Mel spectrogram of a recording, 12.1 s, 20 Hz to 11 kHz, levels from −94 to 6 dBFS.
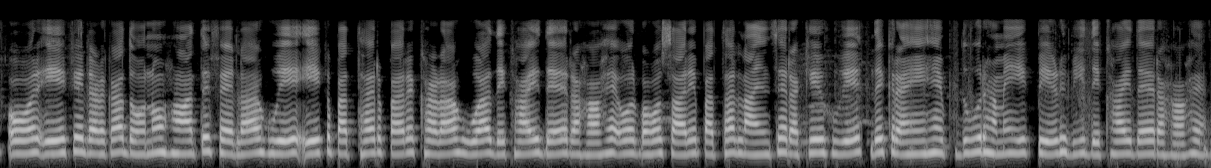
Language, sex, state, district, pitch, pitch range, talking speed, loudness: Hindi, female, Goa, North and South Goa, 220 Hz, 215-230 Hz, 180 wpm, -24 LUFS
